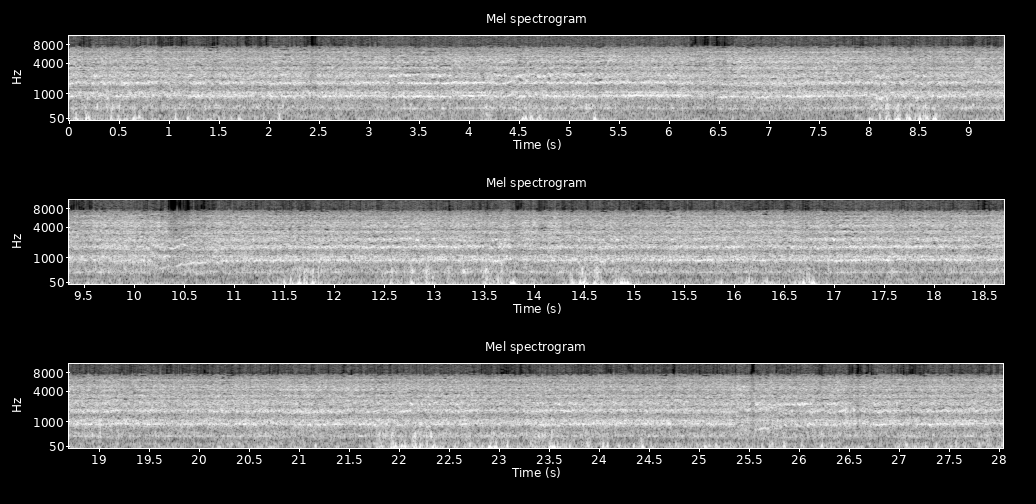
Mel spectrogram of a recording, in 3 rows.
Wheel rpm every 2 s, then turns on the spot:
230, 230, 220, 220, 230, 210, 230, 230, 220, 230, 220, 230, 220, 230.
none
